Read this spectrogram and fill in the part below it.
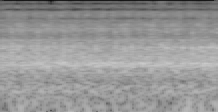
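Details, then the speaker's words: Humvee diesel after fluid service, restarting: steady, even idle with constant low drone, no misses or knocks; engine running smoothly. "All right, let's see how smooth she runs now. Super. I'm gonna flick the key, it's just gonna fire right up. That's clean."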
